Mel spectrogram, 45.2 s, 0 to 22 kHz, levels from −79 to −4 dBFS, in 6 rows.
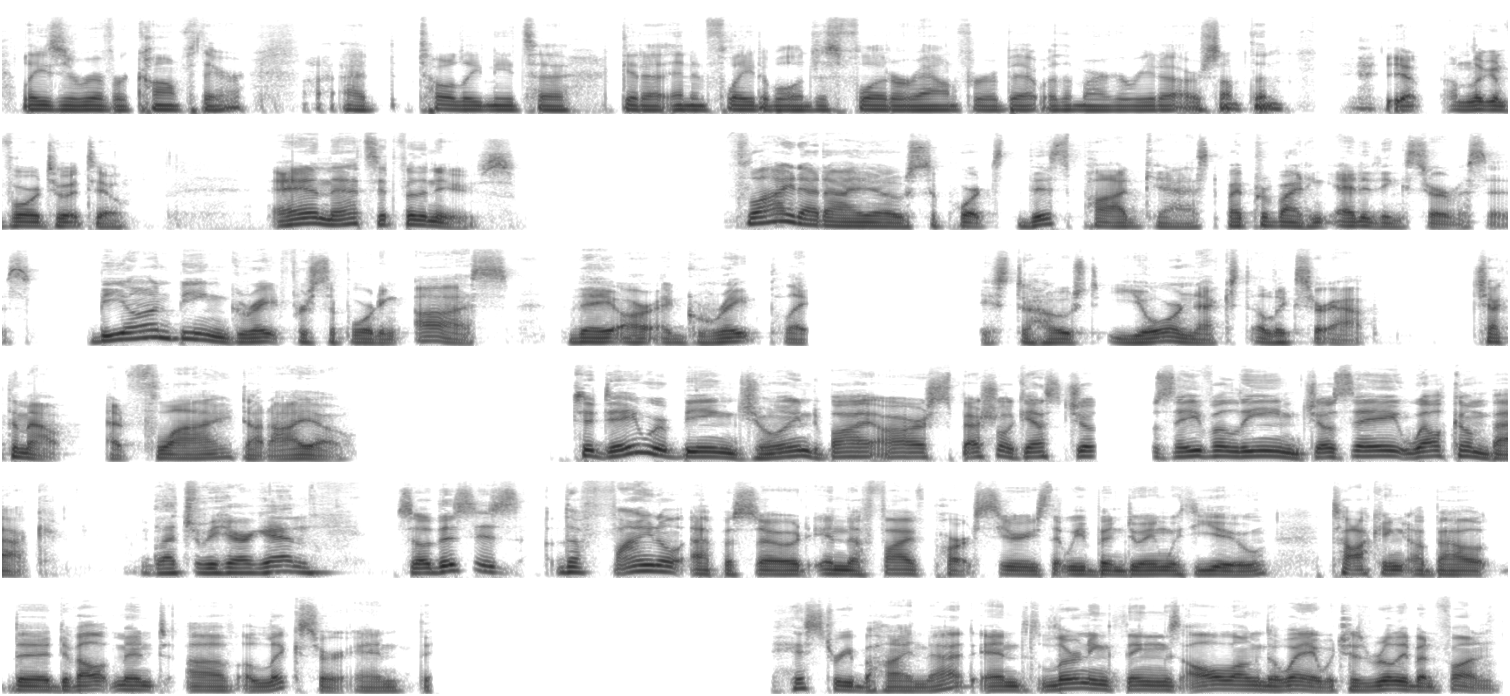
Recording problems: audio cutting out; at 19 s for 1 s, at 28 s and at 40 s for 1.5 s

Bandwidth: 13.5 kHz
